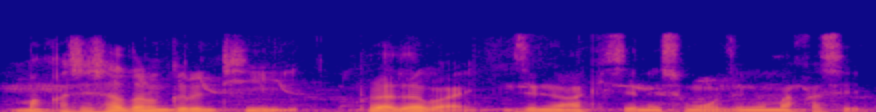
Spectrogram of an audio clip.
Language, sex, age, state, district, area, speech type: Bodo, male, 30-45, Assam, Baksa, rural, spontaneous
